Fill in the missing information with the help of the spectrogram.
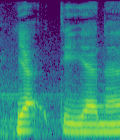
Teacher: حمزہ ساکن کو جھٹکے کے ساتھ ادا کیا جائے گا، باقی کسی بھی حرکت والے حرف کو کھینچنا نہیں.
